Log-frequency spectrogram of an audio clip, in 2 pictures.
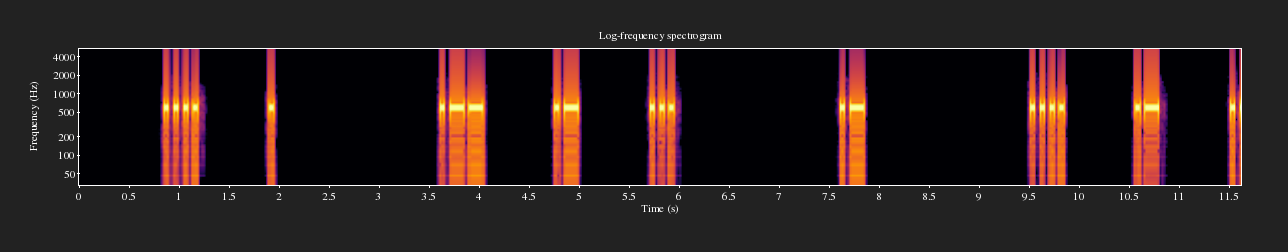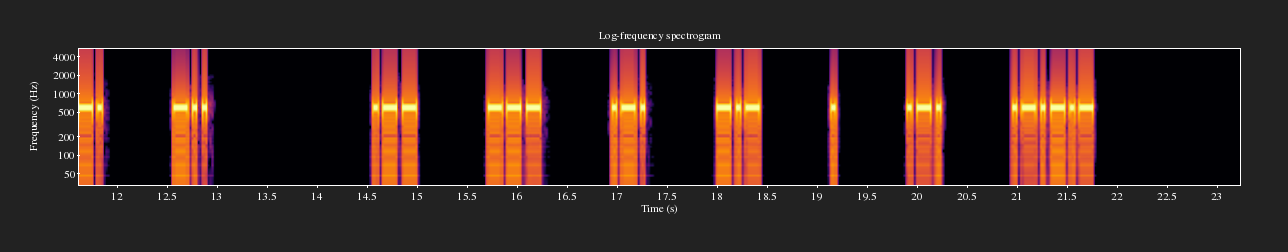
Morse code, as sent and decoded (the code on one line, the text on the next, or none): .... / .-- .- ... / .- / .... .- .-. -.. / .-- --- .-. -.- . .-. .-.-.-
HE WAS A HARD WORKER.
